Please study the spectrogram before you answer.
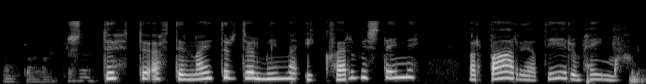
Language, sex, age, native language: Icelandic, female, 20-29, Icelandic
